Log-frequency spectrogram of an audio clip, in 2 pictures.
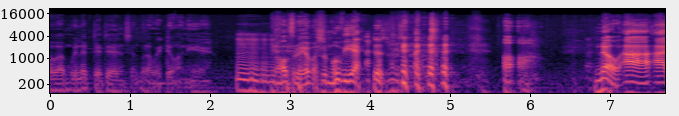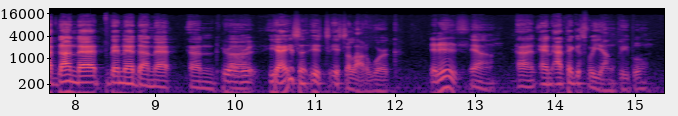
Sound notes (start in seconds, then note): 3.6 laugh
